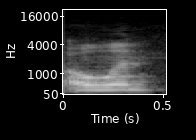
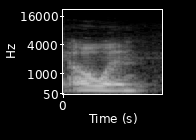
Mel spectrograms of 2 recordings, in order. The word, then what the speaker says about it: Olin: cool to play uh Olin funny I makes me think of when Dawson said my name wrong in the first take where he called me Owen and I had to correct him that was pretty fun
